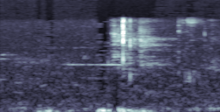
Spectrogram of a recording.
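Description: Mouse clicks on an on-screen button in a Windows programming environment, a few soft, close clicks against quiet room background.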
